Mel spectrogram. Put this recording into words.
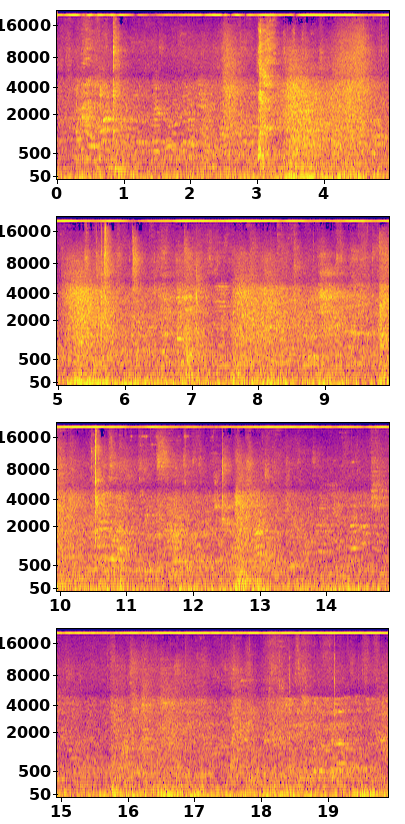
(binaural) a few AB flights full with tourists arrived late at the same time at the Tegel airport. these were the last arrivals on this evening. plenty of tired and nervous people waiting for their luggage in the tight hall. each belt is fed with bags from at least two flights. scary clatter on the other side of the wall were the bags are put on the conveyor belts. as if the suitcases were shot out with a cannon on the belts.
